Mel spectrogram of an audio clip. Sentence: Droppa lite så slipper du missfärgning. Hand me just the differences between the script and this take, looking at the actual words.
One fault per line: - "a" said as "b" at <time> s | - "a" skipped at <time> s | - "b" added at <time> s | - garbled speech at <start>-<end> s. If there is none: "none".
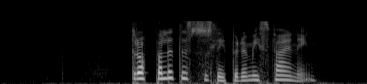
none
